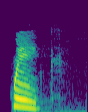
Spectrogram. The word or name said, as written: whank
